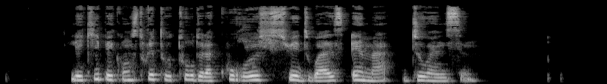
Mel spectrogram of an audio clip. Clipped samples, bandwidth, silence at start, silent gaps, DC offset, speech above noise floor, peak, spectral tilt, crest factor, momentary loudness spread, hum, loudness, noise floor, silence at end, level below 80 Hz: under 0.1%; 17 kHz; 0.7 s; none; under 0.1%; 59 dB; 0 dBFS; -3.5 dB/octave; 20 dB; 9 LU; none; -17 LUFS; -77 dBFS; 1.3 s; -64 dBFS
